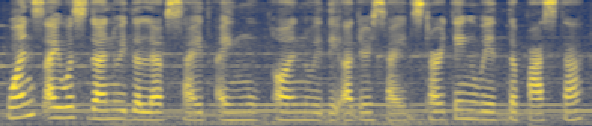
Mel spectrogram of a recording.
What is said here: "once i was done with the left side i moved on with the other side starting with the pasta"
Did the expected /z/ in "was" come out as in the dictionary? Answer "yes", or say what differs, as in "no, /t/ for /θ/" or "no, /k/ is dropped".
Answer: no, /s/ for /z/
